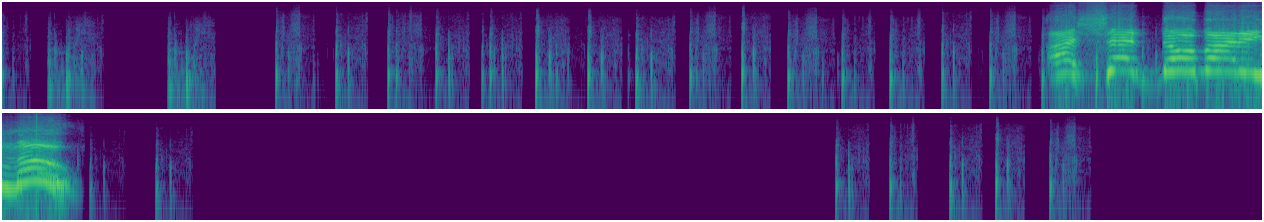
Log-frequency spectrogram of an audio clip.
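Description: Quick footsteps tap across a hard floor.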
